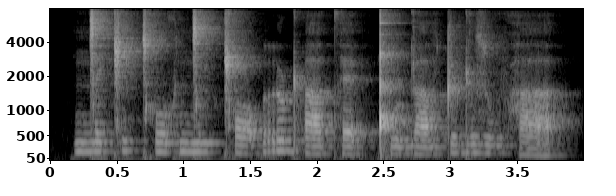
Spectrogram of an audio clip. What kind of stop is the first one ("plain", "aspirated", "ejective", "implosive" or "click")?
click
